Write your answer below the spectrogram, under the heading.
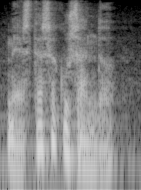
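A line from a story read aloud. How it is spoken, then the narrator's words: Quiet question. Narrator (Spanish): preguntó Euron en voz baja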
